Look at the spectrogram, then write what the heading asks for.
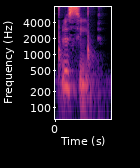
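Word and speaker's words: receipt: आर ई सी ई आई पी टी रिसीट। सी के बाद ई आई आ रहा है और पी साइलेंट है आपका।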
